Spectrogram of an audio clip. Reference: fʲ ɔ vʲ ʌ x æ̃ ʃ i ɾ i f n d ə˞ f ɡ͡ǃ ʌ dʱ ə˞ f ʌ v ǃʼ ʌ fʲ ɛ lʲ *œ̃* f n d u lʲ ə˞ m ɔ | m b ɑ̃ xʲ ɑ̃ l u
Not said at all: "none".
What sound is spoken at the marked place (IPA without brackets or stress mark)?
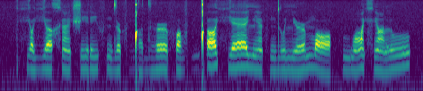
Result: æ̃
